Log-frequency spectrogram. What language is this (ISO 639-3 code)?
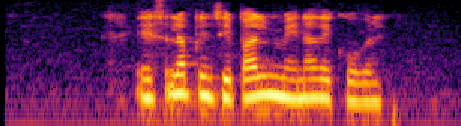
spa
